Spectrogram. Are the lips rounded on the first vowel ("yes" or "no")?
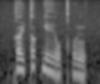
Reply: yes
